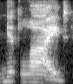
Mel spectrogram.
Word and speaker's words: Mitleid: The last name is pronounced Mitleid, and that's because it's a chosen last name. It's German.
